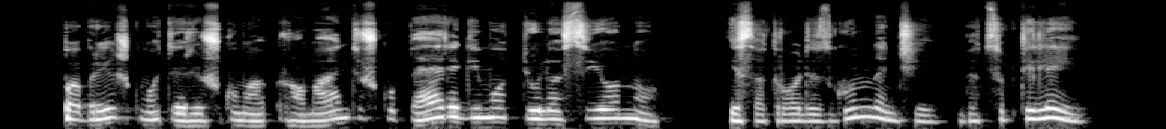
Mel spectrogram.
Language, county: Lithuanian, Klaipėda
